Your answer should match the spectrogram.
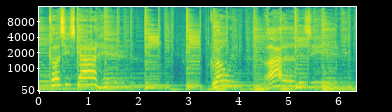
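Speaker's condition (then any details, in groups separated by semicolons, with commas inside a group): No condition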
